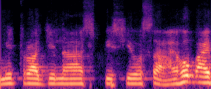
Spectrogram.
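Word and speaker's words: Mitragyna speciosa: Okay, he's the one that do a lot of research on kratom, or the scientific name called Mitragina speciosa. I hope I pronounced right, Dr.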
